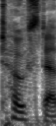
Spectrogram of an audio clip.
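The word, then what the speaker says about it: Towcester: you get to England and then you have Lester and and um Bicester and toester no leester bister and toaster that's beautiful g hav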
